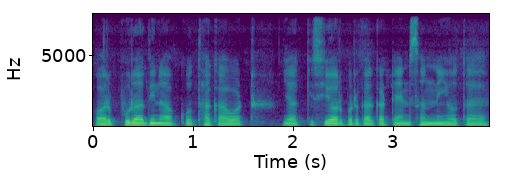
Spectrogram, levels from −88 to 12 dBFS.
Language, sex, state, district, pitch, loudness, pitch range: Hindi, male, Chhattisgarh, Kabirdham, 120 Hz, -18 LUFS, 115-125 Hz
